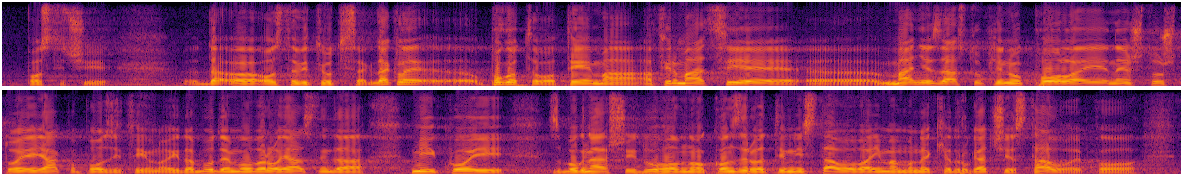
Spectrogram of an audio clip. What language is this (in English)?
Serbian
